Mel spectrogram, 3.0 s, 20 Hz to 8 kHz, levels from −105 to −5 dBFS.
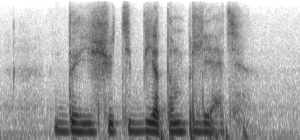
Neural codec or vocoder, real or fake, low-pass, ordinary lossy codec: none; real; 7.2 kHz; Opus, 16 kbps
